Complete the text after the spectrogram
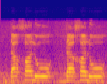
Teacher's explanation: دال کے اندر قلقلہ ہے، متحرک ہے دال، قلقلہ ہوگا اس کے اندر لیکن کم درجے کا قلقلہ ہوگا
